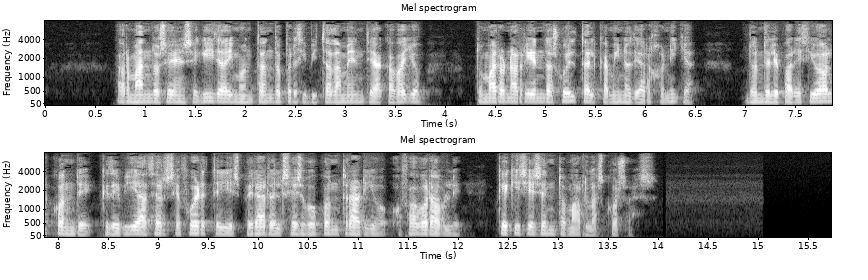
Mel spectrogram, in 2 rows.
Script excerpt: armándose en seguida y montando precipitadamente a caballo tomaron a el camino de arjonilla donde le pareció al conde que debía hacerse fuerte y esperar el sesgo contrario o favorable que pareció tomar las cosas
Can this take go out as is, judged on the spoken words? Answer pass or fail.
fail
